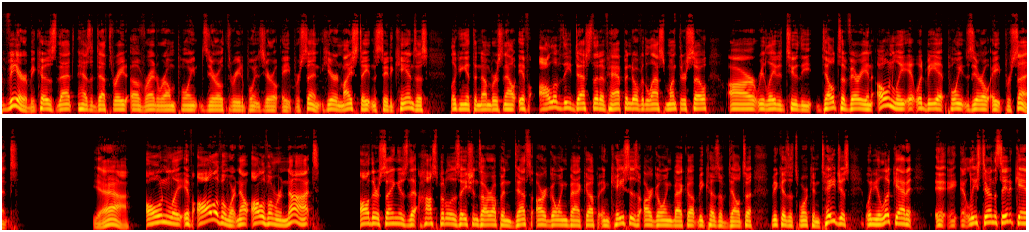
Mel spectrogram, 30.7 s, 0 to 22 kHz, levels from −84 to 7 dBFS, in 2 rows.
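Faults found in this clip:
Single sharp click in the speech at 19.52 s, thin vertical line across the spectrum. Dropped samples, likely a capture or buffer-handling slip: a tiny fraction of a millisecond missing, waveform jumps to a later value. No audible content lost.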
